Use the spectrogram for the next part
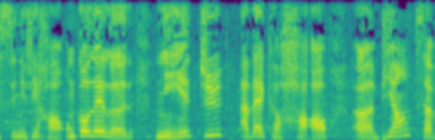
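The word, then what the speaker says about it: Ni (你): « Ni ».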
